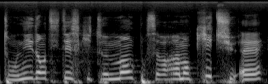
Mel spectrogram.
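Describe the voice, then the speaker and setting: Woman pastor, high-voiced, emphatic sermon delivery, dry close sound. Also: fairly even intonation, fast, no room sound. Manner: earnest, emphatic, repeats key phrases. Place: church.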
